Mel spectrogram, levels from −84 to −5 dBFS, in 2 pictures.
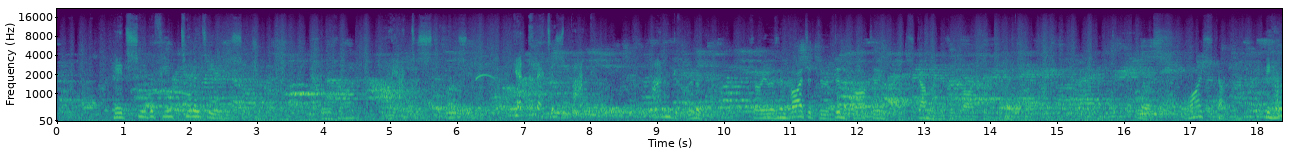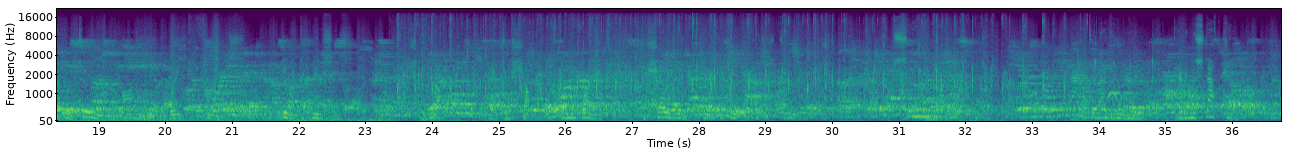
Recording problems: chatter from many people; very loud; throughout; 4 dB above the speech

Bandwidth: 18.5 kHz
